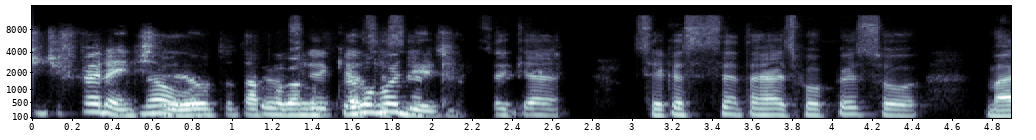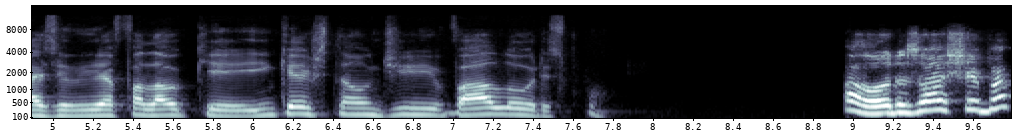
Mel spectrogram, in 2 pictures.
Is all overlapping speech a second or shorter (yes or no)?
no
